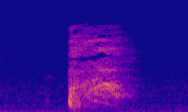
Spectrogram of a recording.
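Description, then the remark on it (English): A single loud cough bursts out abruptly and lingers briefly with a rough, breathy tail before fading into quiet. “Got a cough?”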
